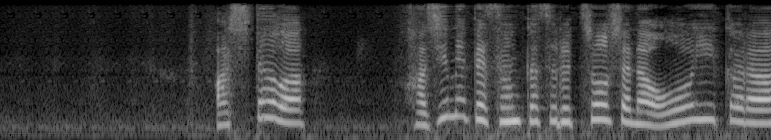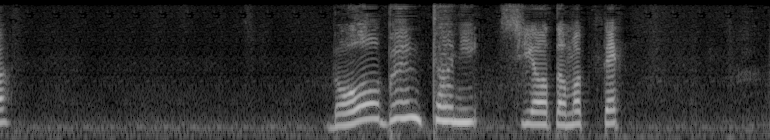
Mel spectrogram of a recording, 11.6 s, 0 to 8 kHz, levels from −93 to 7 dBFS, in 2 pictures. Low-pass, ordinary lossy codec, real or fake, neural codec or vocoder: 7.2 kHz; none; fake; codec, 16 kHz, 1.1 kbps, Voila-Tokenizer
